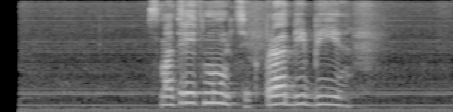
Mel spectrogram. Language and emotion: Russian, angry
